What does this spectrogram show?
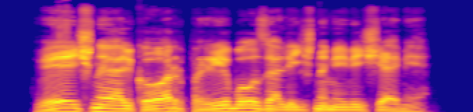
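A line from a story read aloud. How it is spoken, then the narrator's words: Deep bass voice. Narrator (Russian): пробасил стражник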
